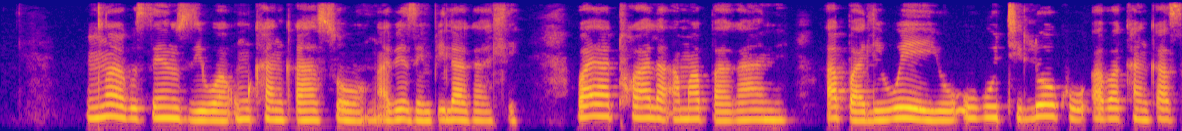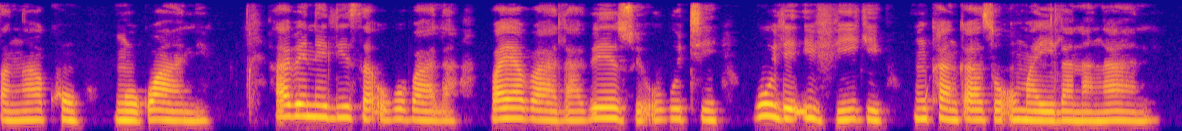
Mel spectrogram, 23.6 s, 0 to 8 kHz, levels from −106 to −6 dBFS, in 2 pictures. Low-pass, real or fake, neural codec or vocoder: 7.2 kHz; real; none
